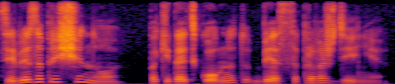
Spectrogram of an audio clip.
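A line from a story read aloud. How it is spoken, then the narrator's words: Said softly. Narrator (Russian): мягко произнесла Чио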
